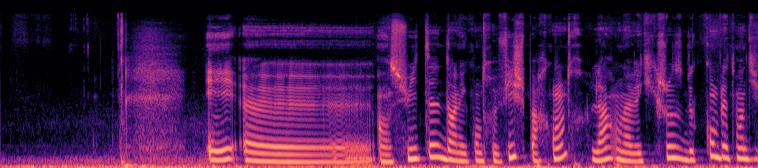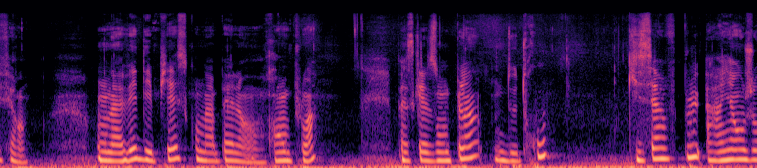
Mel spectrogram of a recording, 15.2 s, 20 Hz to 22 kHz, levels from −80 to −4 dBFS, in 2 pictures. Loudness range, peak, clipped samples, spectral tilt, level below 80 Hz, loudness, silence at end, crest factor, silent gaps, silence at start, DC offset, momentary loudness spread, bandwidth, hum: 4 LU; -8 dBFS; under 0.1%; -5 dB/octave; -28 dBFS; -22 LUFS; 0 s; 14 dB; none; 0 s; under 0.1%; 14 LU; 16 kHz; none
